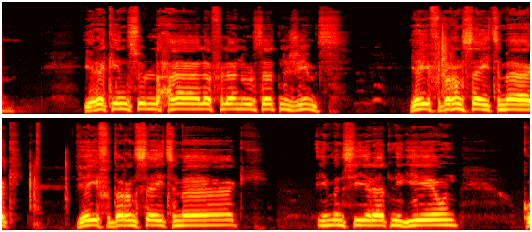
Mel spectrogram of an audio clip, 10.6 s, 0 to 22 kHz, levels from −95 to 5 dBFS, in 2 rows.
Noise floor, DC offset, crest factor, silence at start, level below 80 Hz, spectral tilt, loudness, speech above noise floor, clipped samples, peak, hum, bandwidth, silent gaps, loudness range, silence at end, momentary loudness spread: -67 dBFS; under 0.1%; 14 dB; 0 s; -68 dBFS; -5.5 dB/octave; -21 LUFS; 47 dB; under 0.1%; -8 dBFS; none; 18 kHz; none; 2 LU; 0 s; 10 LU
